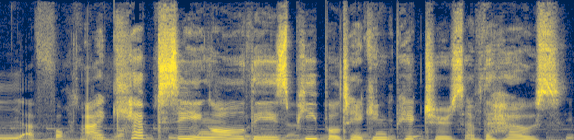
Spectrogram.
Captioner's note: speaking French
